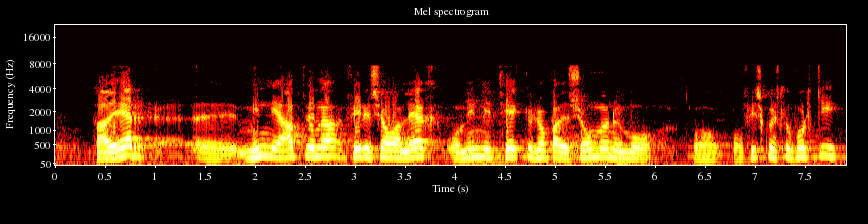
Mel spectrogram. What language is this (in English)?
Icelandic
